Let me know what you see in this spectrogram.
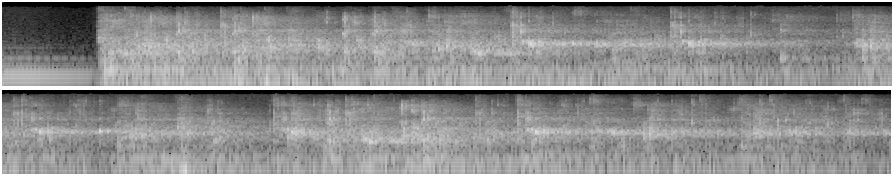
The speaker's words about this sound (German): Auch so können acht Saxophone klingen.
